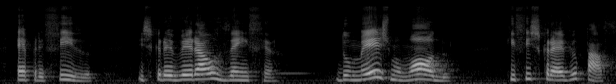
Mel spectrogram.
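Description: A woman's very slow, lively-toned speech on a very clean recording with a silent background. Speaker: school teacher. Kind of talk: educational video lesson, with a poem read aloud. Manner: clear, didactic, friendly.

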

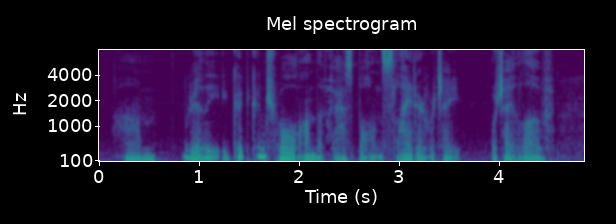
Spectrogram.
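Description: In a dry recording with no echo, a soft-spoken man speaks at a moderate pace. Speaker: gaming streamer. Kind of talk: ASMR gaming commentary. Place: home room. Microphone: studio mic.

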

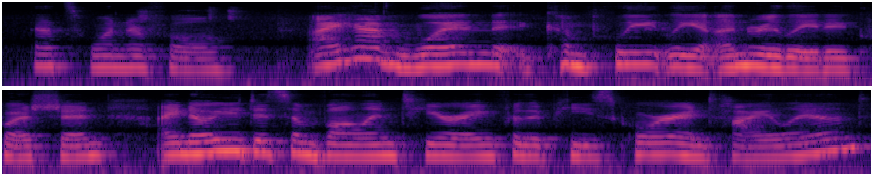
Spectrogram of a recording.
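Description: A woman's normal speaking voice, medium in pitch, with ordinary pitch variation at a fairly slow pace. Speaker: podcast co-host. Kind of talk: podcast interview.

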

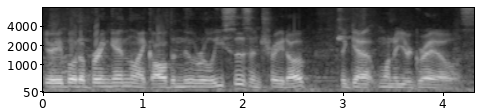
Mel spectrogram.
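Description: Over faint music in the background, a man speaks at a fairly quick pace. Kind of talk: interview answer. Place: shop. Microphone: lapel.

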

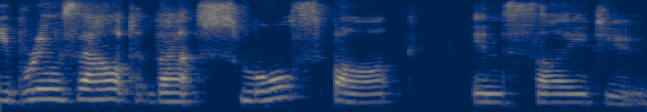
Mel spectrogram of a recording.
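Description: A woman's dark, mellow tone stands out against a quiet background. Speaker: event moderator. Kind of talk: event moderation. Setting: video call. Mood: warm, cheerful, smiling. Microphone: video call.

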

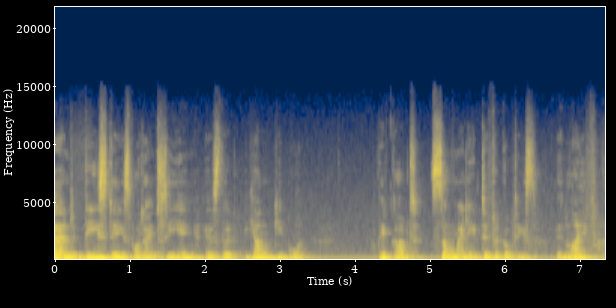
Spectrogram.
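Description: A woman's very slow speech, with light background noise and audible room echo. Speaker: activist, grandmother. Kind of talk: casual talk to camera. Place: studio.

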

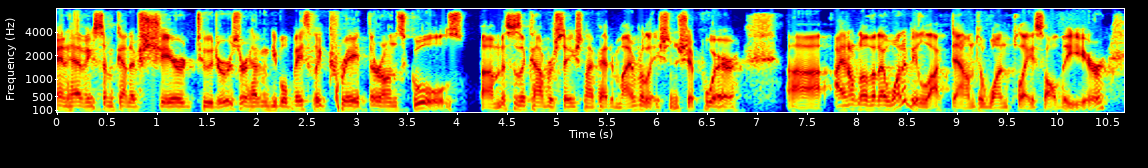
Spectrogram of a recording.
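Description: A man with an American accent speaks in a normal speaking voice at medium pitch, with ordinary pitch variation, very even loudness and hardly any pauses. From United States. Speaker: author and expat consultant. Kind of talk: interview.

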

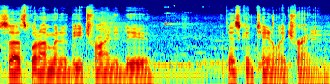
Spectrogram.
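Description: A man is speaking. Noticeable noise sits behind him. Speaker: ultramarathon runner. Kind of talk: casual talk to camera. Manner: monotone.

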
